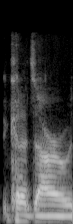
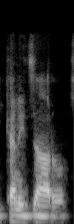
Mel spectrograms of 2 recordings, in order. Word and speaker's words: Cannizzaro: No, look, I go with Cannizzaro as well. But I believe if you were in Italy and you were saying it, it might be Cannizzaro. So, but for the purposes of today, I'm happy with the Australian pronunciation, which is what I use, by the way.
